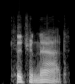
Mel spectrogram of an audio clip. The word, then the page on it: kitchenette: American English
